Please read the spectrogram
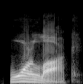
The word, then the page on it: warlock: American English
